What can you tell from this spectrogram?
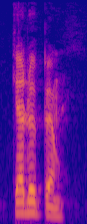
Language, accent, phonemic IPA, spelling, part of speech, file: French, France, /kal.pɛ̃/, calepin, noun, LL-Q150 (fra)-calepin.wav
- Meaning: notebook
